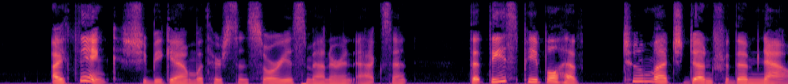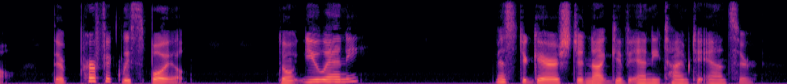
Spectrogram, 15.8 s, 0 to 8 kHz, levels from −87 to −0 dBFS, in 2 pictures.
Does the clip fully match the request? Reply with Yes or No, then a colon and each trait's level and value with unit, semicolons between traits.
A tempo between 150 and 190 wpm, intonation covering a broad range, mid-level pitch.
No: slow, 135 wpm; wide, 6.1 semitones; medium, 170 Hz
